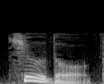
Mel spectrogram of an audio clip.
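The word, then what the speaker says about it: 求道: ところでキリスト教では弓道と読みます。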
